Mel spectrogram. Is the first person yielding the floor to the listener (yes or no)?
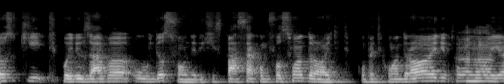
yes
